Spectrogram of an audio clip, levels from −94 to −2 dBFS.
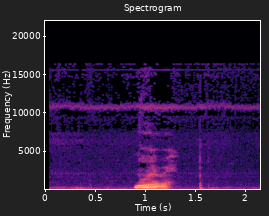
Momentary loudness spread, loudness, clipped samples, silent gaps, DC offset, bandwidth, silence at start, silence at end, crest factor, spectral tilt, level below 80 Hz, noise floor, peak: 26 LU; -20 LUFS; under 0.1%; none; under 0.1%; 16.5 kHz; 0.3 s; 0.85 s; 18 dB; -7.5 dB/octave; -54 dBFS; -51 dBFS; -8 dBFS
